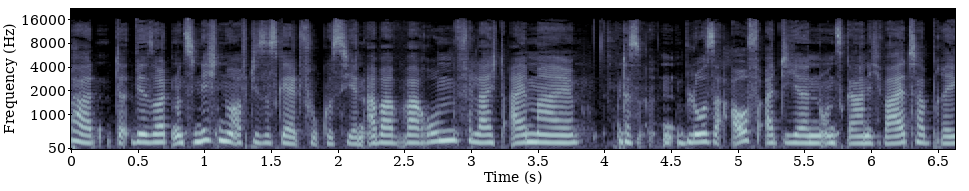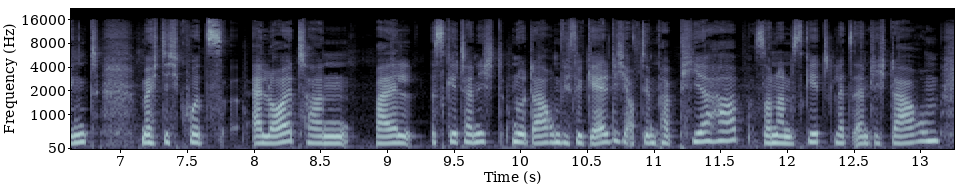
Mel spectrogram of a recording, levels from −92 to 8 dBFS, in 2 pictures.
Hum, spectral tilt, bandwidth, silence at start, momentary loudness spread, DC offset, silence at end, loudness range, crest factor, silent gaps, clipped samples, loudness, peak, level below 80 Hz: none; -4.5 dB/octave; 16.5 kHz; 0 s; 6 LU; under 0.1%; 0 s; 2 LU; 16 dB; none; under 0.1%; -21 LUFS; -6 dBFS; -56 dBFS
